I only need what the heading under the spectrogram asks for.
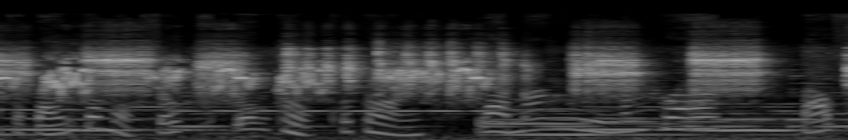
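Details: Migrating starlings, white-headed type, in a trapping lure: dense chatter of bent, wavering nasal notes beneath harsh rasping squawks, with a faint steady tone throughout.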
